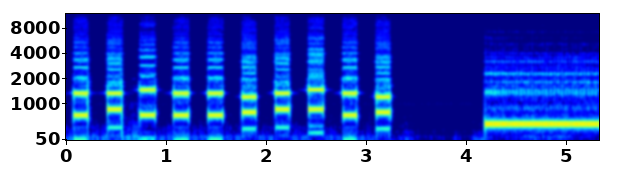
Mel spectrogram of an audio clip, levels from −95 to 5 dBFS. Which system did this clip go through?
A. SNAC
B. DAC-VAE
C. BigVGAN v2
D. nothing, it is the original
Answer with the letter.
B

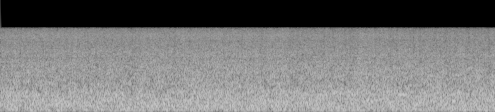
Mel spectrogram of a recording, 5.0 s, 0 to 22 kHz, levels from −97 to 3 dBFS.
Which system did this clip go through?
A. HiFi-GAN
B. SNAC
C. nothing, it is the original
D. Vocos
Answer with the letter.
C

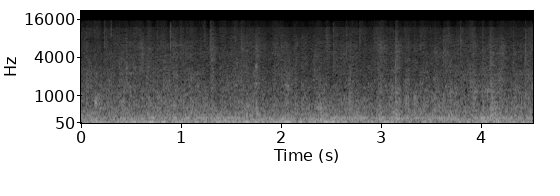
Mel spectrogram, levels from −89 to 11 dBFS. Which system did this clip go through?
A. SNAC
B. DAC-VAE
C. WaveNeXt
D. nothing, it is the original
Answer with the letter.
B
